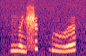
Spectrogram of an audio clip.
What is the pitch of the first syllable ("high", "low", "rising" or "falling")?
low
